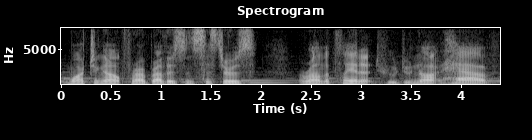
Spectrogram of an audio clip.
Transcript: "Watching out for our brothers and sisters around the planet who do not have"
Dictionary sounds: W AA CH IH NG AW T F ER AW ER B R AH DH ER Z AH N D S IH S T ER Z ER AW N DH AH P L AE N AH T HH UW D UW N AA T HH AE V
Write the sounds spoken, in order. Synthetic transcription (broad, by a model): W AA CH IH NG AW T F ER AW ER B R AH DH ER Z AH N S IH S T ER Z ER AW N DH AH P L AE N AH T HH UW D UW N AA T HH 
